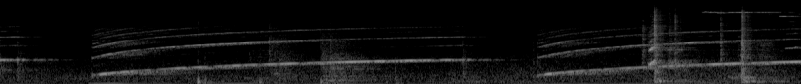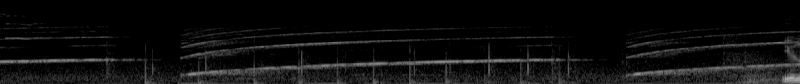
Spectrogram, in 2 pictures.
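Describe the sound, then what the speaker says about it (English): A school fire alarm wails in Life is Strange, a rising electronic siren sweep that repeats about every four seconds at moderate volume, with faint clatter and movement beneath and no speech. "please turn off that alarm since that's your job."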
